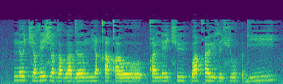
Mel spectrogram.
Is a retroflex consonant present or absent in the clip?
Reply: absent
